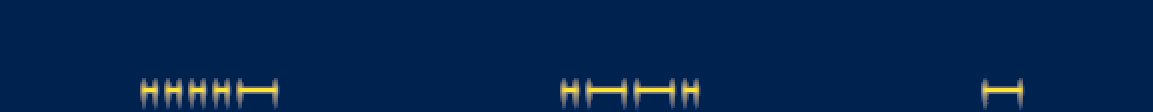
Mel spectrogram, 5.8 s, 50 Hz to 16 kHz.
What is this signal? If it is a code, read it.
Morse code, heard as a keyed tone, about 20 wpm, spaced as for 5 wpm, 700 Hz. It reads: 4PT
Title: USA Call Signs - 6 Characters - 8x Character Spacing - 20wpm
